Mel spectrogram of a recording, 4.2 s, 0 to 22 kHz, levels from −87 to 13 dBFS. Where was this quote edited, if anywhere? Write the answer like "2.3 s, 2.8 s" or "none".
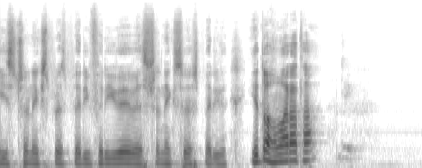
none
